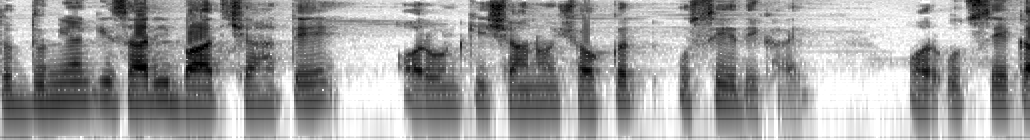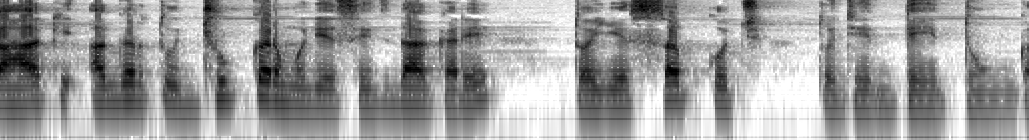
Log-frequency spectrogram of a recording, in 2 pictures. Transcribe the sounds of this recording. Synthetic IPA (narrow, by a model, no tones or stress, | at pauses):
t̪oːd̪ʊnijak̬isaːɾibaːt̪ʃaːɦt̪ẽ | ɔːɾʊnkiʃaːnõʃɔːkət̪̚ʊsed̪ɪkʰa̰ːiː | ɔːɾʊsːekɐɦakiʔɐɡəɾt̪ud͡ʒʱʊkːəɾmʊd͡ʒʱesɪd͡ʒd̪akɐɾe | t̪ojesɐb̚kʊt͡ʃʰ | t̪ʊd͡ʒʱed̪eːd̪ũːŋɡaː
